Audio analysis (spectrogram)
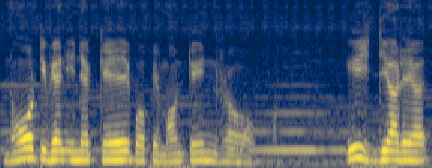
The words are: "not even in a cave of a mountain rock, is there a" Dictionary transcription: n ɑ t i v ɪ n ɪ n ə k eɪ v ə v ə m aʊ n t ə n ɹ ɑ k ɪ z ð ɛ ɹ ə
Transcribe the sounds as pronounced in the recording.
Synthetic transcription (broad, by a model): n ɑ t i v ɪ n ɪ n ə k eɪ p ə p ə m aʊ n t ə n ɹ ɑ k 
